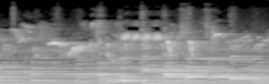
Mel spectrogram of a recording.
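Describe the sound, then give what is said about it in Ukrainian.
Bright, warbling nightingale song twitters and trills above a steady backing of sustained musical tones, the calls repeating in quick, close flurries throughout. “Заспівали у гаю солові”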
